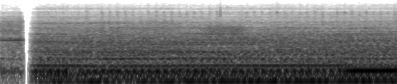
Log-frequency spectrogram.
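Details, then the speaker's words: Peterbilt dump truck diesel idling rough with an uneven, lumpy low rumble and no steady beat; the engine is failing and may be pulled, cause not evident. "I don't know if y'all can hear it but it sounds bad kind of looks bad"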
